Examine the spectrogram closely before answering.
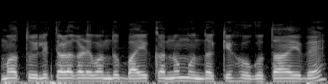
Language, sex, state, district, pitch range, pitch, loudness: Kannada, male, Karnataka, Bidar, 140-150 Hz, 145 Hz, -16 LUFS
